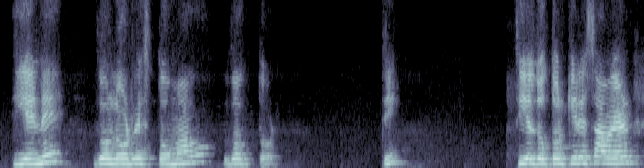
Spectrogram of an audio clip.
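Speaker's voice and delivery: usual speaking voice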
